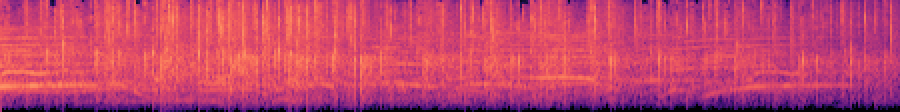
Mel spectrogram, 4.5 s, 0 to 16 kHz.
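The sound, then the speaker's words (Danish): Steady, dense applause from a crowd, with scattered voices cheering hurrah and congratulations mixed in, for the winner of a 10-metre race, holding at an even level for several seconds before easing slightly toward the end. “Alle klapper og råber hurra og tillykke.”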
